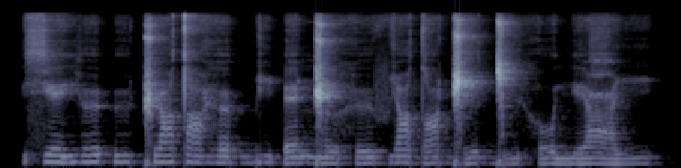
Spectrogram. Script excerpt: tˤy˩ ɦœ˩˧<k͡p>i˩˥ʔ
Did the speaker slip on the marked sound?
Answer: yes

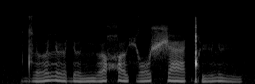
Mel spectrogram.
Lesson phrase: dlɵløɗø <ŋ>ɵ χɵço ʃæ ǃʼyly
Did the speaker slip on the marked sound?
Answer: yes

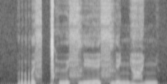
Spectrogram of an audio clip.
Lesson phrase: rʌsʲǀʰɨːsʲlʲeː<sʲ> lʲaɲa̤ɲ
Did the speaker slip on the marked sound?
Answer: no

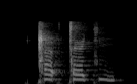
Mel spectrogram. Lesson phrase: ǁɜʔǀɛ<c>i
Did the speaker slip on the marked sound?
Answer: no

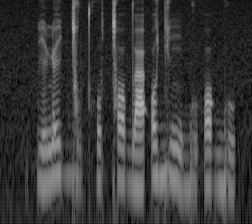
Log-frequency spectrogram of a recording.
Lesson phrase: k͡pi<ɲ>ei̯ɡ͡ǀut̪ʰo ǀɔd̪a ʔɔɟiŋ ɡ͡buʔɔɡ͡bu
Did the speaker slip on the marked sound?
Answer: yes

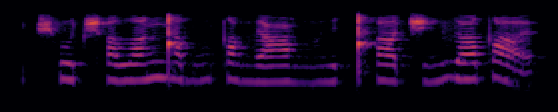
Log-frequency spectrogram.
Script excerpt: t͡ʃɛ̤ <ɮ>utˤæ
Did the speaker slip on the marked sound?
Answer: yes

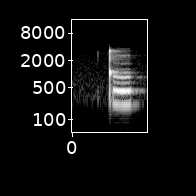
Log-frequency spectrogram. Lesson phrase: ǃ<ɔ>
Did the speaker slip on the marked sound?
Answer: yes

